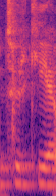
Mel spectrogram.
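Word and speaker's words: Türkiye: Fun fact, actually, Turkey's going to, well, is wanting to change its name to Turkiye, which is how you say it in Turkish.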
